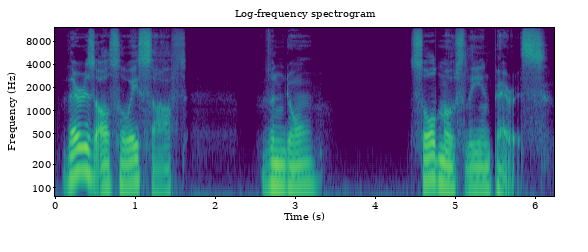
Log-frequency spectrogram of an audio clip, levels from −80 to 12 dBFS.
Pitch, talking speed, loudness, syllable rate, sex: 105 Hz, 95 wpm, -16 LUFS, 4.0 syllables/s, male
